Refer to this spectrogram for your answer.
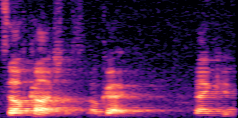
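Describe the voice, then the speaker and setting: A man's voice: mid-range voice, fairly even intonation, measured pace, fairly bright tone, slight background noise. A man speaking as a workshop leader, questioning participants and explaining in an encouraging way, often repeating answers back. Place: large hall with an audience. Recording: echoey hall, distant microphone.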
